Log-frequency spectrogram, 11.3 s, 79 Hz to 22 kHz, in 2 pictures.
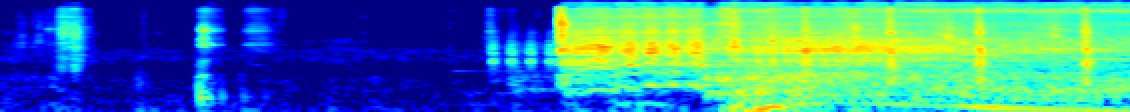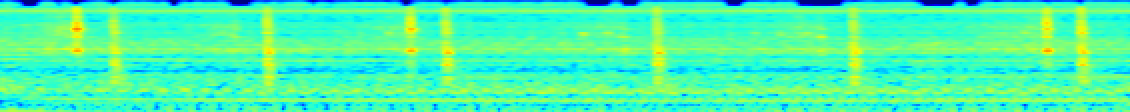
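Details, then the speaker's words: Jaguar XKR X150, engine cold after sitting a couple of days: sharp regular tick-tock about two to three per second as engine catches and settles to idle; gone once warm or on warm start. Owner suspects belt jump, unconfirmed. "okay so when I start the car up cold a strange um tick tocking sound comes from the engine"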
